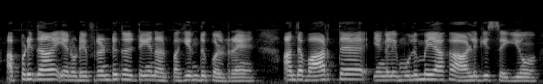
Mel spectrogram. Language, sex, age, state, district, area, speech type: Tamil, female, 45-60, Tamil Nadu, Ariyalur, rural, spontaneous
